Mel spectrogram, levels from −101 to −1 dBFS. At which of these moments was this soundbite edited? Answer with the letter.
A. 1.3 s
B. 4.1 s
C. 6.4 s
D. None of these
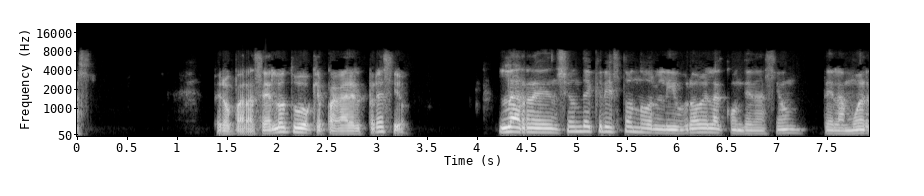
B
